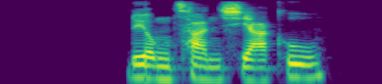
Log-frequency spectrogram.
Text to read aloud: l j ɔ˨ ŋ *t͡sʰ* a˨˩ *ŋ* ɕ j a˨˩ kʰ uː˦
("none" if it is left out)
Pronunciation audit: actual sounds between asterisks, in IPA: t͡sʰ, n

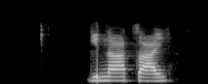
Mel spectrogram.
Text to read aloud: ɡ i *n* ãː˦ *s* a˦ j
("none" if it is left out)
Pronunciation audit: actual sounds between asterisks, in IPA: n, t͡s

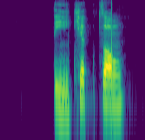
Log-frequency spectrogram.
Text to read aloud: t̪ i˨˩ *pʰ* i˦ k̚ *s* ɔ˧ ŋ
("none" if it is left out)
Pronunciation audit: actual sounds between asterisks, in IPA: kʰ, t͡s

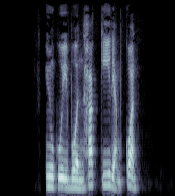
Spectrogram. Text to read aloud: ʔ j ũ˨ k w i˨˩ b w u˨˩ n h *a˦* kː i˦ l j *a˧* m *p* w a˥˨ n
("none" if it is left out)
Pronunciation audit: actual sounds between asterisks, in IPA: a˦, a˨˩, k

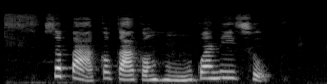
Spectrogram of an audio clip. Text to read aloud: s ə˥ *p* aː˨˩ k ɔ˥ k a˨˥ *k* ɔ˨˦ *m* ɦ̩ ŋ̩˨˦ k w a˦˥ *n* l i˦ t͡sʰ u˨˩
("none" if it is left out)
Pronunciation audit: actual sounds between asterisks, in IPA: p, k, ŋ, n

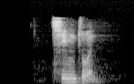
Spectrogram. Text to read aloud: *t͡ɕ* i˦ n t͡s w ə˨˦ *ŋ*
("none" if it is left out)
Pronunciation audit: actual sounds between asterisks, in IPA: t͡ɕʰ, n

